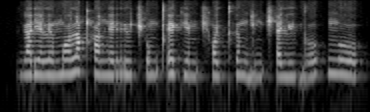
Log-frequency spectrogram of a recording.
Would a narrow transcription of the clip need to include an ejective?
yes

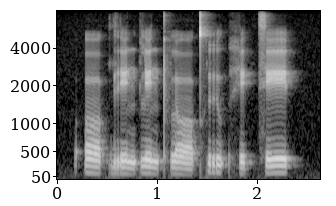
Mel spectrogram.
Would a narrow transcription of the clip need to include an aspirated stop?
yes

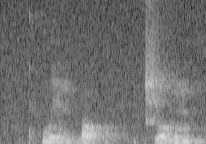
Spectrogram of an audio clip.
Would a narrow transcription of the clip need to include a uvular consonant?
no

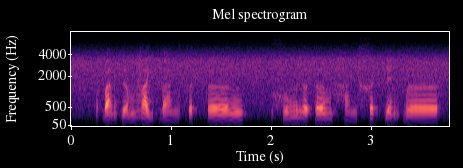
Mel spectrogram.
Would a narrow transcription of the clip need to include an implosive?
yes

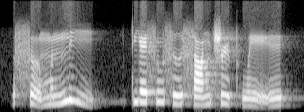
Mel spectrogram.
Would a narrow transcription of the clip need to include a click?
no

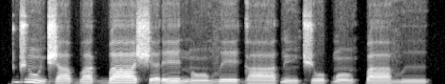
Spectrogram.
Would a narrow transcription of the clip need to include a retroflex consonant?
no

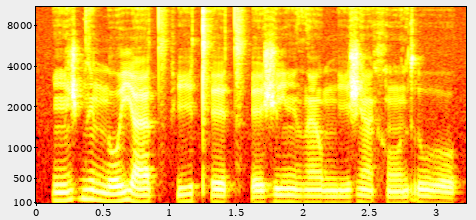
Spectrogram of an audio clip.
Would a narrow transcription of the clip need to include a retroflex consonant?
no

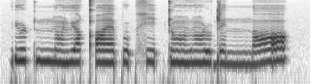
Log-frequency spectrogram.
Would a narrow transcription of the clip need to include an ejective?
yes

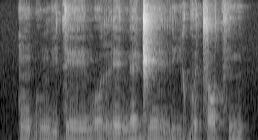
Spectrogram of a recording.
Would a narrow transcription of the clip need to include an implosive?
yes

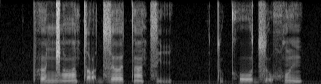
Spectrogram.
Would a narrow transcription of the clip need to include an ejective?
no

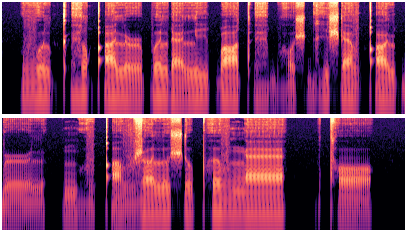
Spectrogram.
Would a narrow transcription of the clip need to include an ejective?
yes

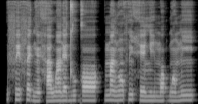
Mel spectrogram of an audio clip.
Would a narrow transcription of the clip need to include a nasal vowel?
yes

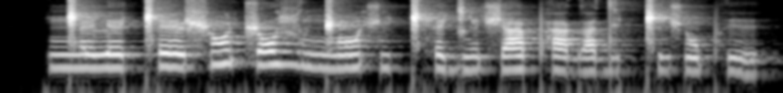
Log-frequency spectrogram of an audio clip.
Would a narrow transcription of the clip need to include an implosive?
no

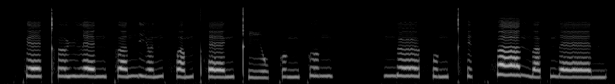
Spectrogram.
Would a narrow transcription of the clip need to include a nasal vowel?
no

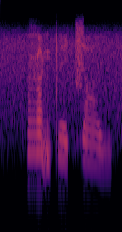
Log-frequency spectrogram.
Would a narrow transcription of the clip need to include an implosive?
no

